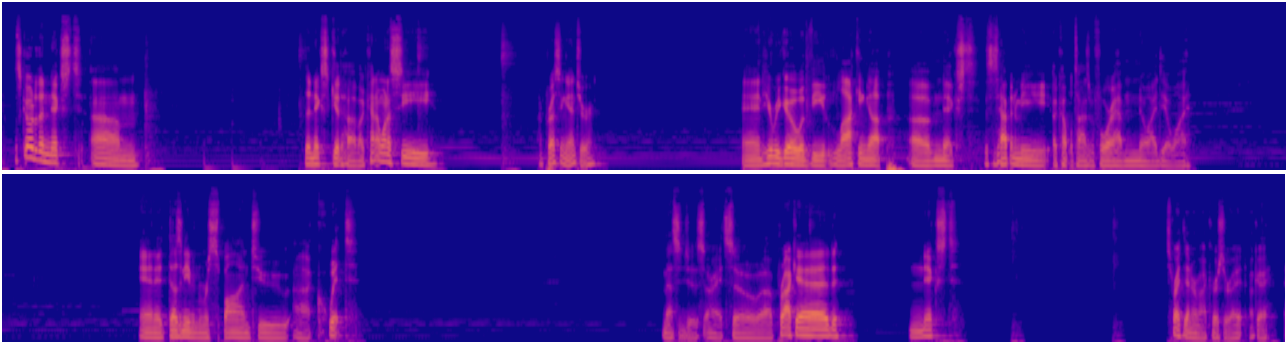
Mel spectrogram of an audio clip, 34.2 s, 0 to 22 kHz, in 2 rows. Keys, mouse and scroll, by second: 25.8 Escape, 26.4 Escape, 26.8 alt+x, 27.6-32.3 typing, 29.1 ctrl+s, 33.0 Escape, 33.4-34.2 typing.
